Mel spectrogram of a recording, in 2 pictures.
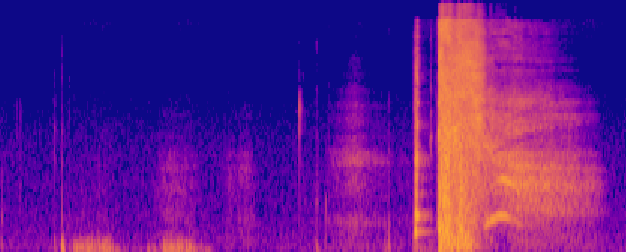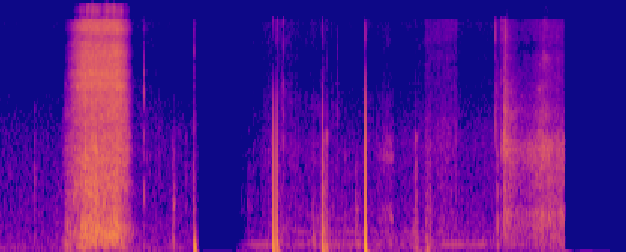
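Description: Quick inward gasps, then two loud, wet, explosive sneezes with a spraying hiss, followed by sniffs in a quiet room.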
